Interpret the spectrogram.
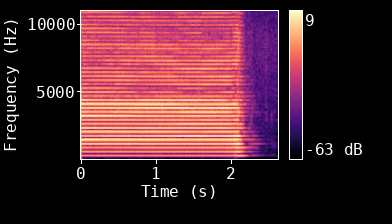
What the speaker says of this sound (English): Let's try playing the note B on our saxophone.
